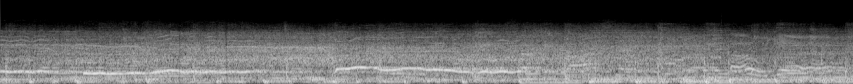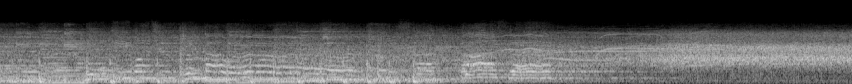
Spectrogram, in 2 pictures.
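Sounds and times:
pop-rock band with drums: 0.0s - 14.0s
man singing into microphone: 3.3s - 14.6s.

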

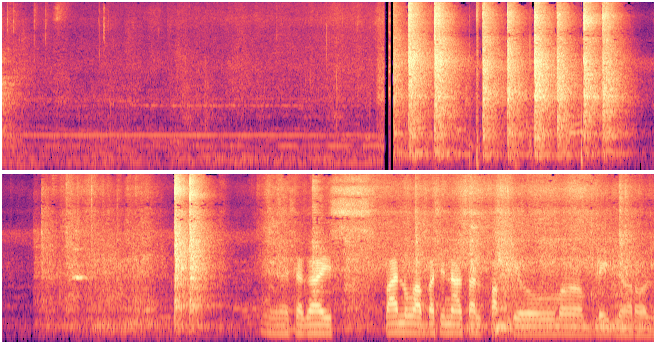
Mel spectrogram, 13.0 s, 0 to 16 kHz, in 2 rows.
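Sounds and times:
hammer striking hard surface: 3.9s - 6.4s.

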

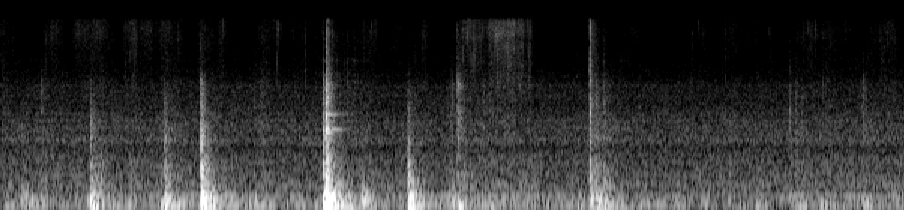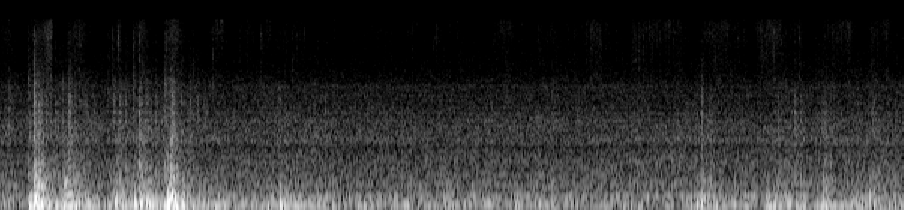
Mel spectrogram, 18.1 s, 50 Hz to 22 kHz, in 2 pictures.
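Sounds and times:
dough thumping on wooden board: 0.8s - 2.4s.

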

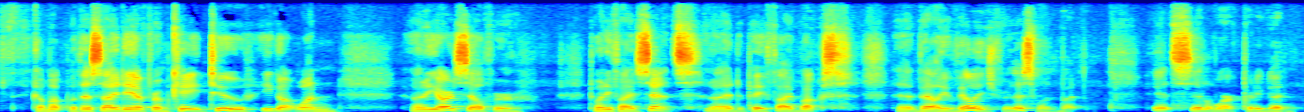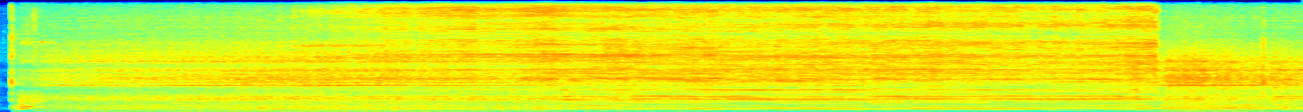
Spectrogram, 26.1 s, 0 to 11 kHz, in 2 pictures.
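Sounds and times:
wood lathe running: 13.2s - 26.0s.

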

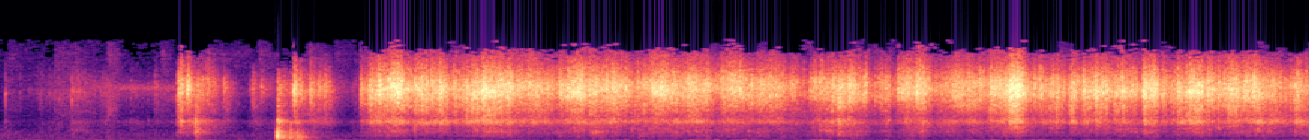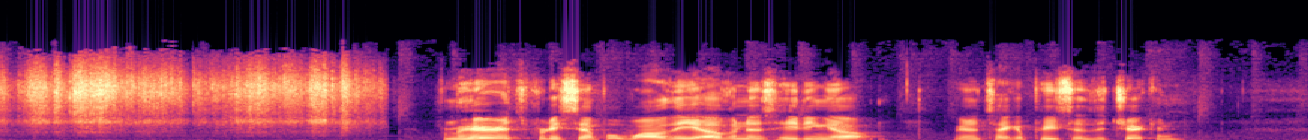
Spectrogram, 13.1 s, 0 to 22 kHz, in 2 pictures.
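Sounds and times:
aluminium foil crinkling: 0.8s - 8.5s.

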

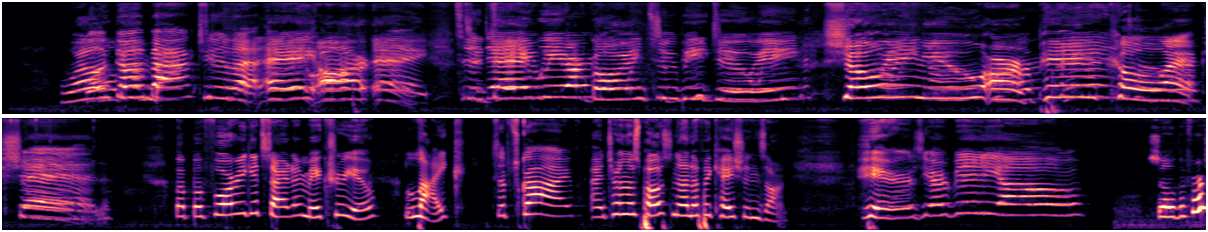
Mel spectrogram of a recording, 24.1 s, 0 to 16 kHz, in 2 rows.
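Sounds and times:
child singing: 0.6s - 13.1s, 20.6s - 23.0s.

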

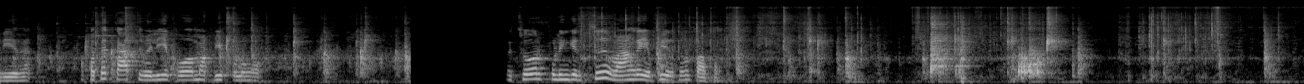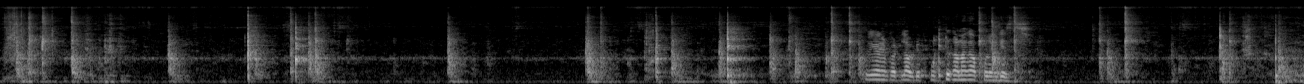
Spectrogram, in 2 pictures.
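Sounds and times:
newspaper crinkling: 5.6s - 13.7s
metal spoon scraping a pot: 25.2s - 26.0s.

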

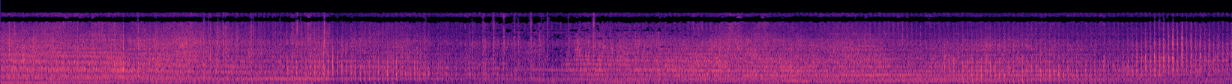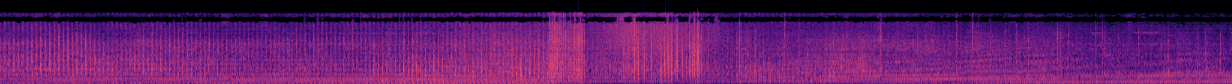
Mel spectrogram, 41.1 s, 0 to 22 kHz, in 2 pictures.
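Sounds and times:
helicopter engine and rotor: 0.0s - 41.0s
firework crackles and bangs: 29.7s - 32.6s.

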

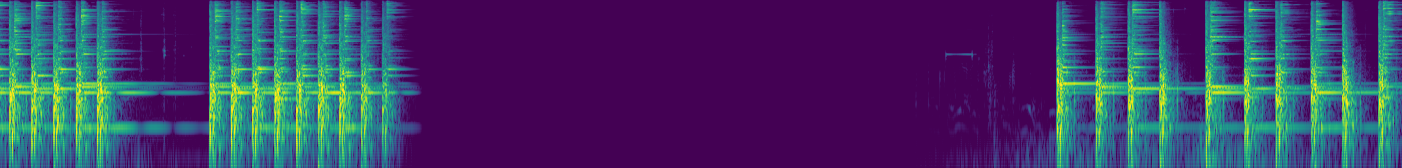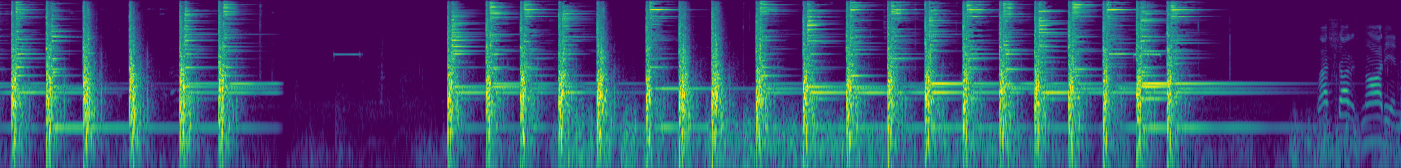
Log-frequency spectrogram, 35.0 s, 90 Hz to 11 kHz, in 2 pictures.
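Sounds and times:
steel targets ringing: 0.0s - 5.3s, 13.2s - 21.1s, 23.2s - 34.1s
rapid pistol fire: 13.2s - 20.6s, 23.2s - 32.5s.

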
